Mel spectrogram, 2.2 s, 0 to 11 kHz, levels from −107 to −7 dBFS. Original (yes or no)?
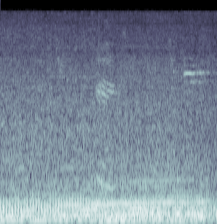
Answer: no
